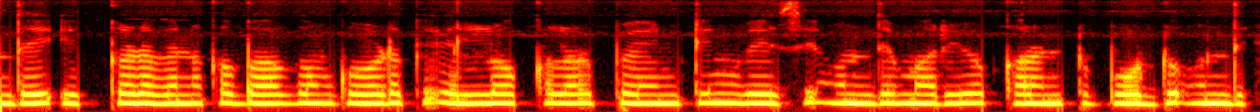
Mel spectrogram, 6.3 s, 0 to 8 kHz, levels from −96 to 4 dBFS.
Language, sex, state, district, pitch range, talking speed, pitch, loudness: Telugu, female, Telangana, Mahabubabad, 235-245 Hz, 125 wpm, 240 Hz, -14 LUFS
